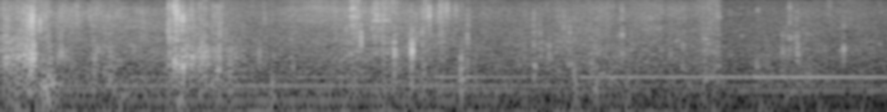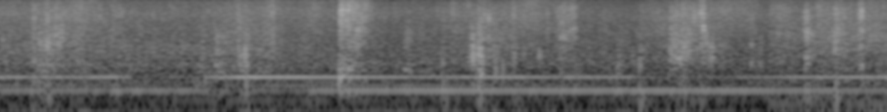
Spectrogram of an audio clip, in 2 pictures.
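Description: Footsteps climb a path up to the Chauvet cave in a steady, uneven run of soft scuffing steps, fairly quiet, with a constant low hum beneath.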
